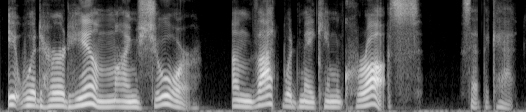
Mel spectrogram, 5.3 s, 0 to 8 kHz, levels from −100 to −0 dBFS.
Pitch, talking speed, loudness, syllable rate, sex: 155 Hz, 170 wpm, -19 LUFS, 3.6 syllables/s, female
